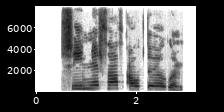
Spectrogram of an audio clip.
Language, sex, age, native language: Icelandic, male, 9, Icelandic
